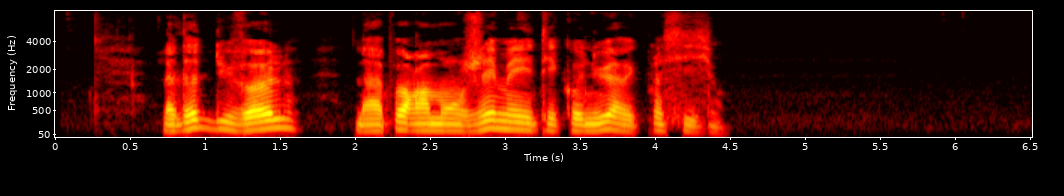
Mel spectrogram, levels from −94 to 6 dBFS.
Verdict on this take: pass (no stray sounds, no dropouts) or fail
pass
